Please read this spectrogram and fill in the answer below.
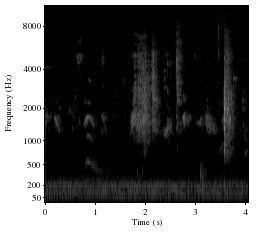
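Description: Faint bird calls over a steady low hum, with a brief rustle about two seconds in and a single sharp click near the end.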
